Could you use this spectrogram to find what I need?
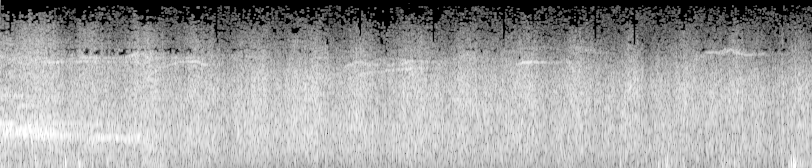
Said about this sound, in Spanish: Un aplauso por favor para todos ellos.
